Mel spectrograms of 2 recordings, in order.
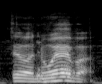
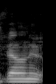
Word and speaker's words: Villeneuve: How do you say it? Nueve? Is it Nueve? Villanueva. Yeah. He's right. It's written by Eric Heiser and Ted Chiang. Is Villeneuve? It's French. Denis Villeneuve.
